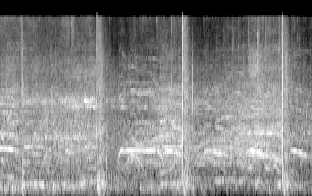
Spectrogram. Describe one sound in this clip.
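A large crowd cheers and chants loudly in an open stadium.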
